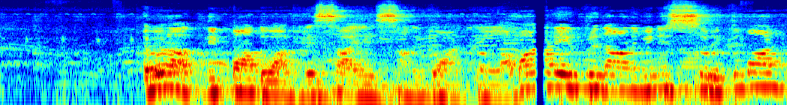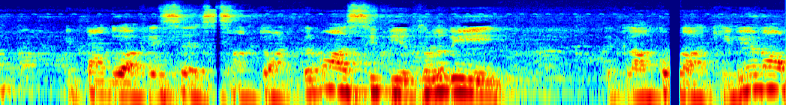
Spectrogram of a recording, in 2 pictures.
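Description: Men talk and call out with animation, outdoors.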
